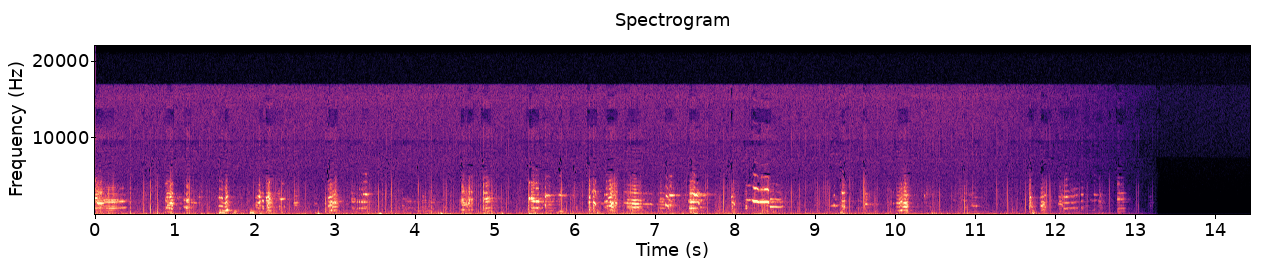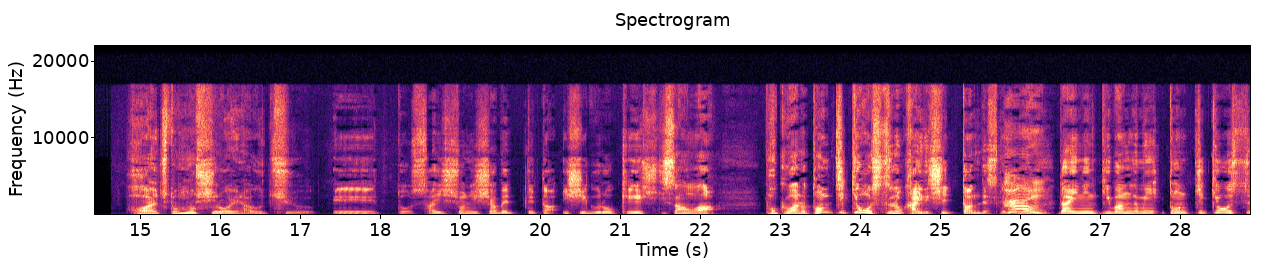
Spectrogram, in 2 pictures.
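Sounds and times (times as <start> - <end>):
nightingale wooden floor boards chirping when walked on: 0.0 - 13.1
speech: 15.2 - 28.8.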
